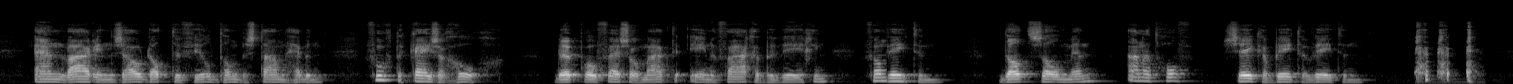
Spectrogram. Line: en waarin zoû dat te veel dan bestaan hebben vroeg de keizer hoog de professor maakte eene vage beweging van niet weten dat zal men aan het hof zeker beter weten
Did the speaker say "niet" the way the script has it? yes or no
no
